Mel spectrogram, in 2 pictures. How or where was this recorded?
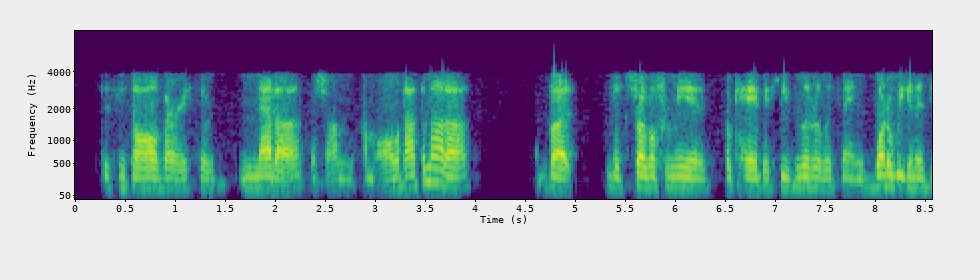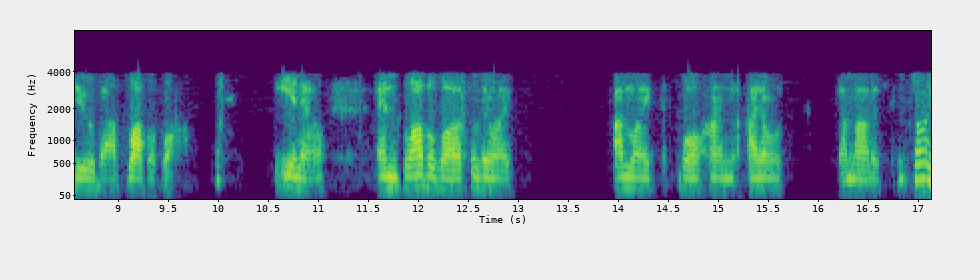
phone line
